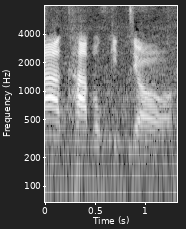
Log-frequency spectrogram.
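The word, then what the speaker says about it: 歌舞伎町: เอง นี่ เลย นี้ อัน นี้ อ่าน ว่า คาบุกิโจ วัน นี้ ย่าง ค่ะ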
